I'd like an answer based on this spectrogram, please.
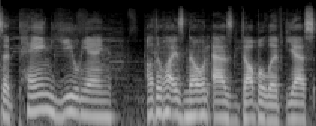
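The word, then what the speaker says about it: Peng Yiliang: account versing against none other than no cloud pronounce it pang yi liang otherwise known as doublelift yes this is the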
